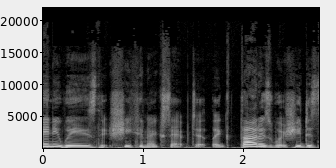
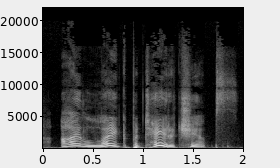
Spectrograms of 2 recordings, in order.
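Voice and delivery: very slow cartoon character voice, every word stretched; 4 semitones higher, 4 dB louder than usual. Talking about eating chips while snacking: sounding like Goofy. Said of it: "Why did I sound like Goofy".

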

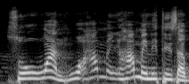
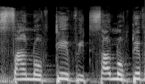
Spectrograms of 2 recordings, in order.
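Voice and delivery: ordinary talk

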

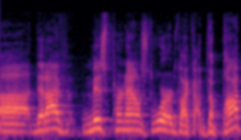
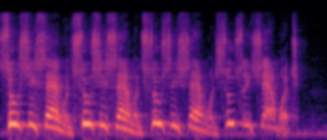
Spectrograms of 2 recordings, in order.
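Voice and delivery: rattled off as fast as possible, pitched up; 8 semitones higher than usual. Challenging listeners with a tongue twister, the speaker repeats it very fast. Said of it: "say these two words 10 times as fast as you can".

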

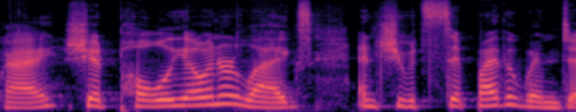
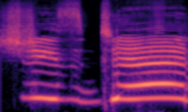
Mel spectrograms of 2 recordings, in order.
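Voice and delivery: put-on very high, loud sobbing, bawling wail; 6 dB louder than usual. Retelling a dress shop visit after a death: imitating someone bawling. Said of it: "my mom and my sister start bawling".

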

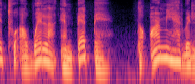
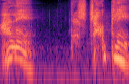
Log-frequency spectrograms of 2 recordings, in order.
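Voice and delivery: loud stage whisper; 4 semitones higher than usual. Narrator reads a man coming back with two mugs, calling out, loud whisper. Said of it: "he said in a loud whisper".

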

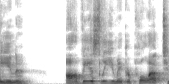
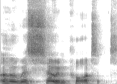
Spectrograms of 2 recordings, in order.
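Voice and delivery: slow, posh British drawl like royalty; 4 dB quieter than usual. Mocking posh British royalty from a show: posh British Maggie Smith voice. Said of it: "posh British, like, Maggie Smith".

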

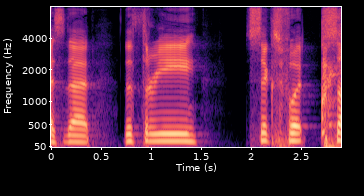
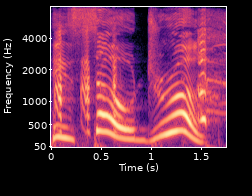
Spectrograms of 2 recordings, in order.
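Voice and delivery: put-on yelling voice, not angry, higher pitch; 8 semitones higher, 4 dB louder than usual. Retelling what a passing driver yelled out: Rodney Dangerfield voice. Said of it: "a Rodney Dangerfield kind of way".

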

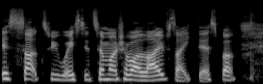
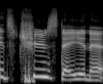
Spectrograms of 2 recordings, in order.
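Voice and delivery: slower, put-on British accent. Recalling a line from TikTok, the speaker is imitating a British accent. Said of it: "There's one that they always say".

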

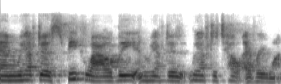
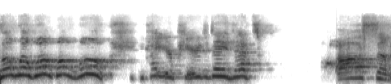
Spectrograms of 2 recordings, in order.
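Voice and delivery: very high, mock effusive burst of gushing excitement; 10 semitones higher than usual. Retelling own reaction to a daughter's news: retelling own effusive excited reaction. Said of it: "and I was really effusive".

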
